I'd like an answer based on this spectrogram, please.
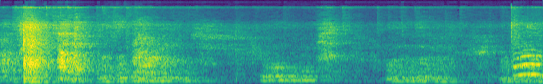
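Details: Pomeranian dog at play, giving rough growly bursts and short yapping barks in uneven clusters, with gaps of quiet between them; a woman speaks in Telugu nearby.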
